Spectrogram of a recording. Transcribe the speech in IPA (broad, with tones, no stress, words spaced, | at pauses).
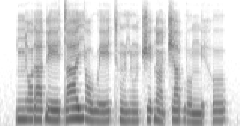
ɲɔ˨ɾa˨ ɗeː˨daː˦jɔ˨ weː˨˦tʰũ˨ jũ˨˦t͡ʃɪ˦ɗã˨ t͡ʃa˦bo˨ ŋɪ˨ho˦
